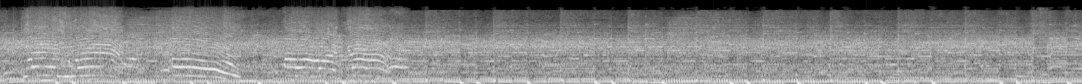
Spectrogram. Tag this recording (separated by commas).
Music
